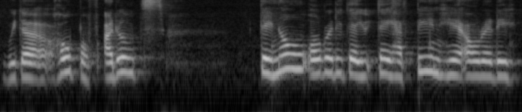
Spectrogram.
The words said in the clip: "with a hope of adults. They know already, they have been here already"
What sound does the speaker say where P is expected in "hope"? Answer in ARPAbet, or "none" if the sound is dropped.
P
